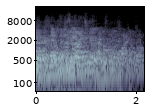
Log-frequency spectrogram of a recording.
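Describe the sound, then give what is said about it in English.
Dense, overlapping chatter from many voices fills the whole stretch, a steady murmur of a crowded pub with no single voice standing out, holding an even, fairly loud level throughout. “I make my way to a secluded table at the back of the pub full of people.”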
